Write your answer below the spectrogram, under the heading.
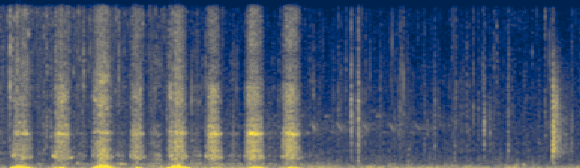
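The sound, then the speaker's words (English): Forceful, breathy puffs of blowing at a flaming marshmallow on a roasting stick at a campsite. A quick run of loud bursts comes first, then they trail off into quieter breathing. “Ah! Your marshmallow's on fire! Shake it, shake it, shake it! Blow, blow, blow!”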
